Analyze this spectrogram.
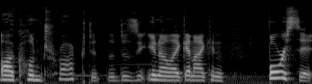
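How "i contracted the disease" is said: fake British accent, much quieter. Showing how opening the back of your throat changes a phrase, put-on British accent. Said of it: "I can be British and say".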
